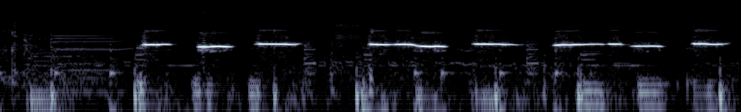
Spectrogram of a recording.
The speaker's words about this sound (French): Pourquoi vous sifflez comme ça en me regardant là ?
